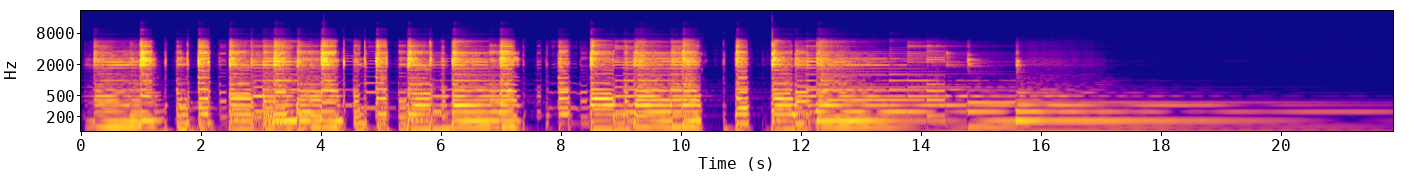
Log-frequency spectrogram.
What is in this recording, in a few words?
Strat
